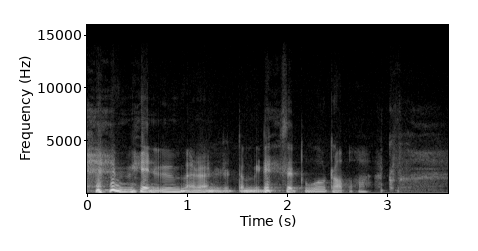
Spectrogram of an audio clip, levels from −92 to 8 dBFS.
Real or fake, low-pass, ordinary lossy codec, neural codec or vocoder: real; 14.4 kHz; none; none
